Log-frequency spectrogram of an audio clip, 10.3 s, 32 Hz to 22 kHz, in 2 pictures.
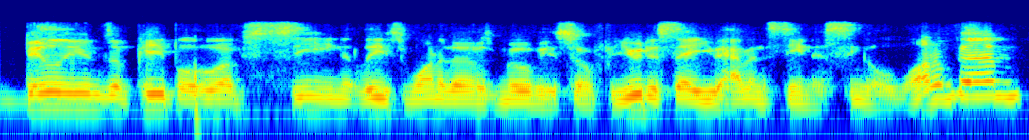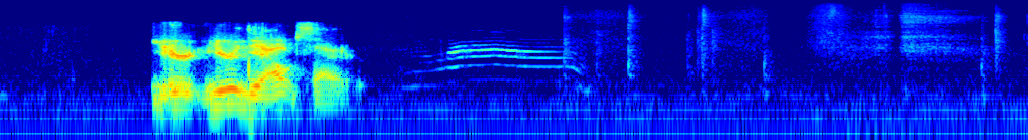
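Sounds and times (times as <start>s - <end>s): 
low steady hum: 0.0s - 10.2s
speech: 0.1s - 5.2s, 5.9s - 7.0s
cat meowing: 7.2s - 8.2s
soft clicks and rustles: 7.9s - 10.2s.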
